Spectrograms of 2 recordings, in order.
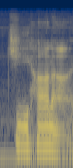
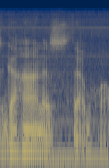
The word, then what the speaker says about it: Jihana: We do have a clarification that Jihana is how we pronounce Gahan as what I was pronouncing as Gahana. It's Jihana. So remember that for next week, Joel.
